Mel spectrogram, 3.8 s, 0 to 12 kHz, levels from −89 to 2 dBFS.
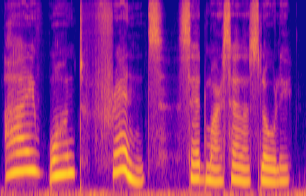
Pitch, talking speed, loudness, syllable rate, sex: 240 Hz, 95 wpm, -15 LUFS, 2.7 syllables/s, female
